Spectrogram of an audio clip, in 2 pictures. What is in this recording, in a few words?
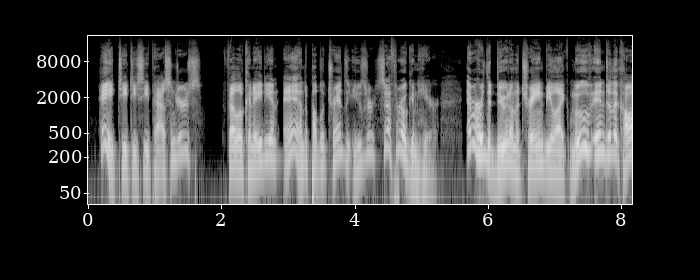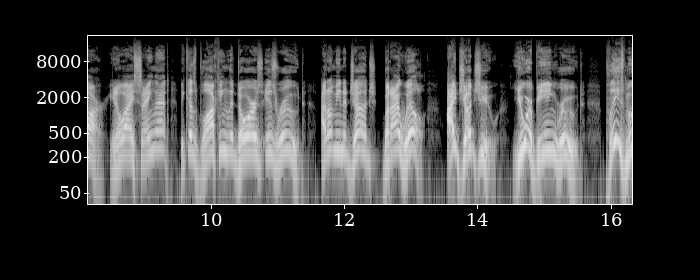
Blocking Doors, Public Service Announcements; Seth Rogen; TTC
